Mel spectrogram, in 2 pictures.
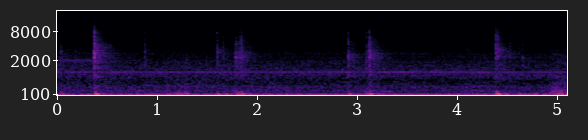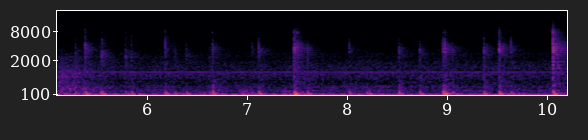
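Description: Long painted nails of both hands tap a flat, solid wooden tabletop in a soft, irregular series of short, bright clicks. Each tap dies away almost instantly over a steady low hum and a faint constant mid-pitched tone.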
